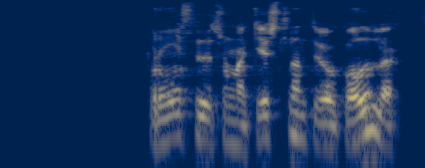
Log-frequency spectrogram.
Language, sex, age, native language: Icelandic, male, 40-49, Icelandic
